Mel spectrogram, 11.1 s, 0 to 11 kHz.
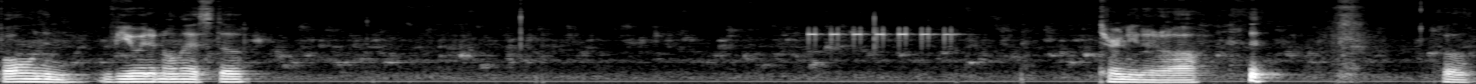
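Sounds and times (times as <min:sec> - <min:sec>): faint low hum: 0:00.0 - 0:11.0
camera short high beeps: 0:06.0 - 0:07.2.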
